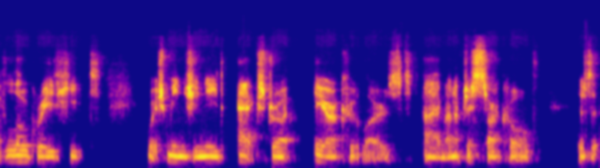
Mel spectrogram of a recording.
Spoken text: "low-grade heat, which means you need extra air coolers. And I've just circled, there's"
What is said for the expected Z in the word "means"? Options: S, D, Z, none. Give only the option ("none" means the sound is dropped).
Z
